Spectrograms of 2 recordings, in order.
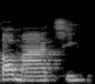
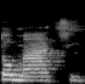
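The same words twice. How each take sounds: First: The o is pronounced open. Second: The o is pronounced closed. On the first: "com esse o aberto" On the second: "esse o é fechado"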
